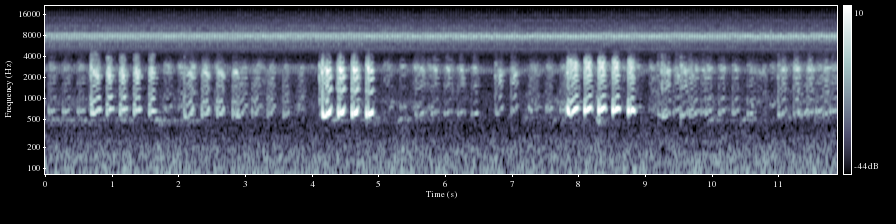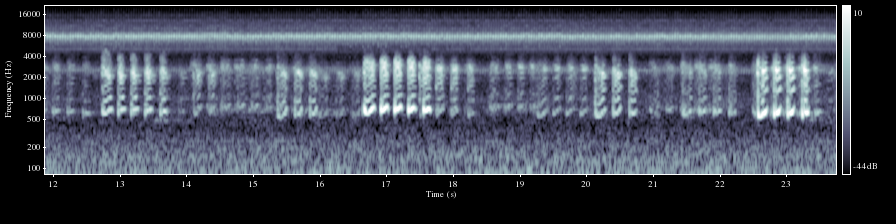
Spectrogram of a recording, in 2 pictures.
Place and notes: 青蛙阿婆家, Taomi Ln., Puli Township - Frog and Insect
In the bush, Frog calls, Insect sounds
Zoom H2n MS+XY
